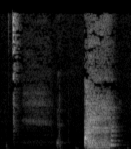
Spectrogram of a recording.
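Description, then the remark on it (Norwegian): A single loud, harsh cough, deliberately a bit louder than an earlier quiet one, bursts out, preceded by a couple of softer throat-clearing catches in otherwise quiet surroundings. “Nå tok jeg det bare litt høyere, bare sånn.”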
